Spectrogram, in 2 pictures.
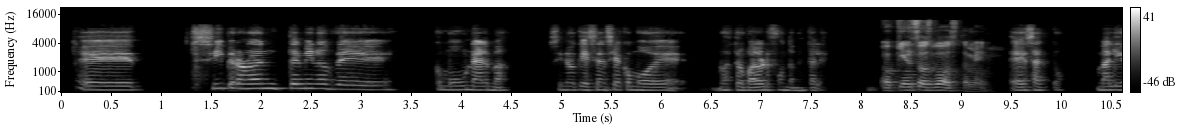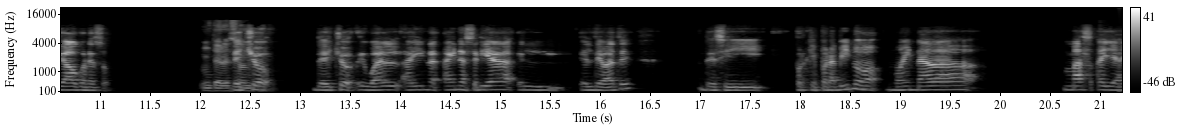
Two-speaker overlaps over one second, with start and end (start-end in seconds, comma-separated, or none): none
